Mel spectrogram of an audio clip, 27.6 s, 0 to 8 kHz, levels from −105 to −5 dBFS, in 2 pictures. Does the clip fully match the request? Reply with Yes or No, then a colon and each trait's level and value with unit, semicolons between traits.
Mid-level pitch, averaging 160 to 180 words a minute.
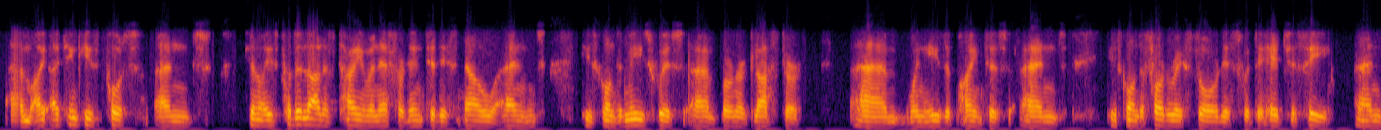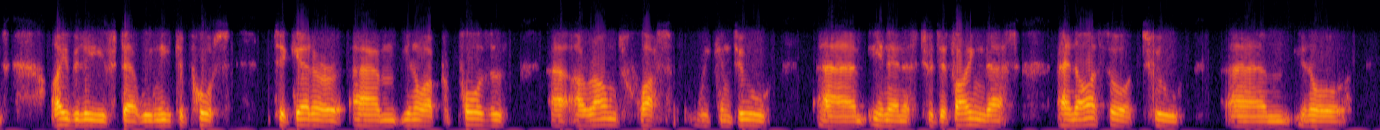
No: low, 120 Hz; average, 165 wpm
